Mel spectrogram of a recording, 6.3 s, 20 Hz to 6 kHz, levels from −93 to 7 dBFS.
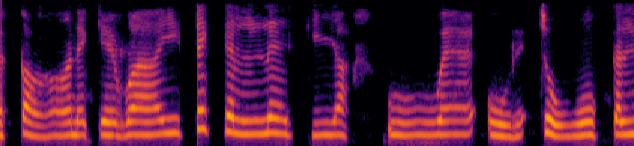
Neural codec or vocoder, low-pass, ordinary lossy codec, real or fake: codec, 16 kHz, 4 kbps, X-Codec, WavLM features, trained on Multilingual LibriSpeech; 5.4 kHz; none; fake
